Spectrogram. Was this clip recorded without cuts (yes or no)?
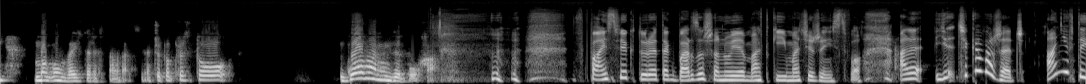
yes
